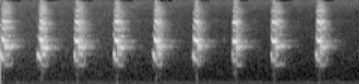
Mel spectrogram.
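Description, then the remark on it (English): A gobbler yelp played on an old glass turkey call that has not been roughed up: about ten evenly spaced, raspy yelping notes in a steady rhythm, loud, with no talking. “There's your gobbler yelp.”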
